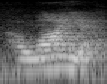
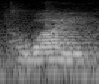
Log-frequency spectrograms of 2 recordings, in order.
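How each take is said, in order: First: "Hawaii" said ho-WHY-uh, louder; local Hawaii. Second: Said in the usual way. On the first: Shown as a demonstration. Speaker showing the audience the local way to say Hawaii. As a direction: stress "Hawaii" in the middle as ho-WHY-uh.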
